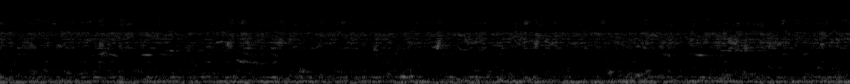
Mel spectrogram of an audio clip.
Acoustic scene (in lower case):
park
